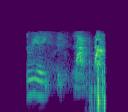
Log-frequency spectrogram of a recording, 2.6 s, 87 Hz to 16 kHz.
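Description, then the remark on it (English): A small Havanese dog, about 10 pounds and fluffy, lets out a high, whiny yelp followed by two sharp barks, all within about a second and a half. “Uh-oh, what kind of little dog is that? It's a Havanese.”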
